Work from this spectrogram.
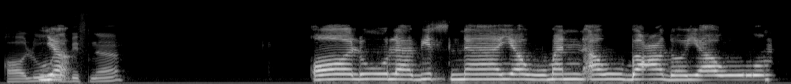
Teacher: If you pause here on يوم, not يومي.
